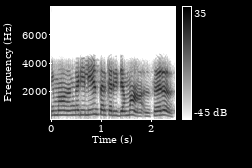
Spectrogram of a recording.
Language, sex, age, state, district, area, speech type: Kannada, female, 60+, Karnataka, Dakshina Kannada, rural, conversation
